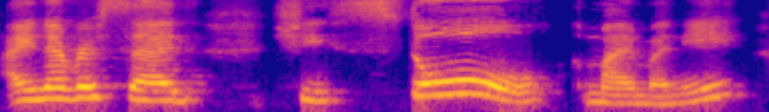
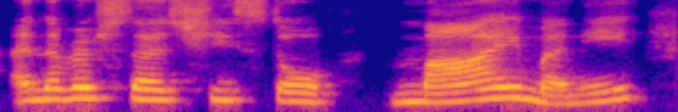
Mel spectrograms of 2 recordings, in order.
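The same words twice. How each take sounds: First: The word stole is stressed. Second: The word my is stressed. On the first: She may have borrowed it rather than stolen it. "maybe I'm implying that she borrowed my money" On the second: The money taken may have belonged to someone else. "Maybe I'm talking about somebody else's money"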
